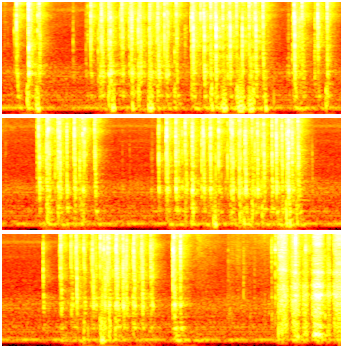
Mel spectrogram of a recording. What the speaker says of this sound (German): Ich schreibe mal rein.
